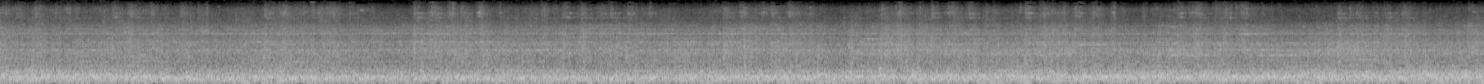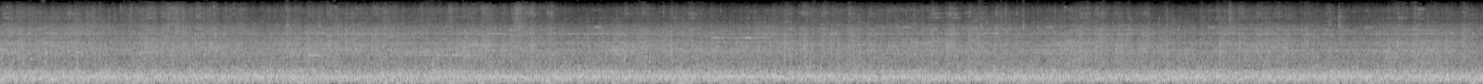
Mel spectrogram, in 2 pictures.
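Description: CSX freight train of tank cars rolling past at a steady speed: a loud, continuous noise of wheels on rails that stays even throughout.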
